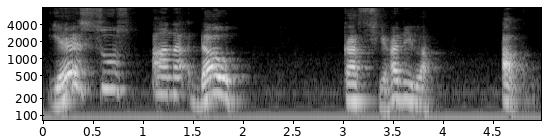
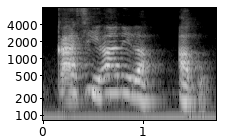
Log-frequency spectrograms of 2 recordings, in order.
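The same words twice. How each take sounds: First: High raised cry, easing at the end; seruan kencang Bartimeus. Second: High-pitched retold plea; Bartimeus berteriak kencang. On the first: Retold or imitated. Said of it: "Bartimeus berteriak sangat kencang". (berseru kencang menirukan Bartimeus) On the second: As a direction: cry out insistently, imitating the beggar. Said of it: "dia malah berteriak lebih kencang". (seruan memohon bernada tinggi menirukan Bartimeus)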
